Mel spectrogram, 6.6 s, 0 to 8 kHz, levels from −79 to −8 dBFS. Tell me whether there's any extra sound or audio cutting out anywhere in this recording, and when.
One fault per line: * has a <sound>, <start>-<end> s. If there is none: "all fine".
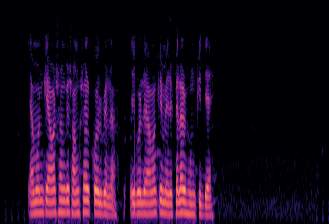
all fine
